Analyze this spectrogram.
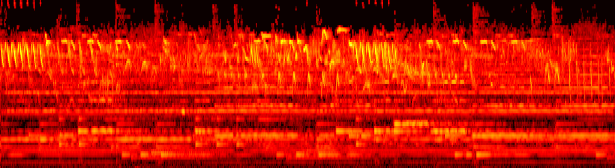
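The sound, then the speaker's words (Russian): A dense chorus of many forest birds gathered in an oak tree, chirping and singing at once, bright overlapping tweets and trills filling the whole stretch at a steady, lively level, with no talking. “Цвенькали, чирикали, пели, словно что-то спрашивали или о чем-то говорили.”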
